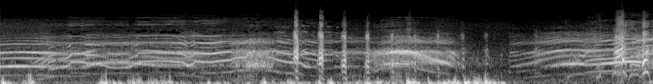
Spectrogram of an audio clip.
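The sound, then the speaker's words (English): Two lynx screaming at each other in a territorial dispute beside a road: drawn-out, wavering high yowls that overlap and bend up and down, broken by a few sharp clicks. The yowling stays loud throughout. “He caught these two lynx at the side of a road, and they were having a territorial dispute.”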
